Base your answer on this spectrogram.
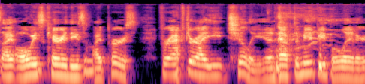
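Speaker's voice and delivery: ordinary delivery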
